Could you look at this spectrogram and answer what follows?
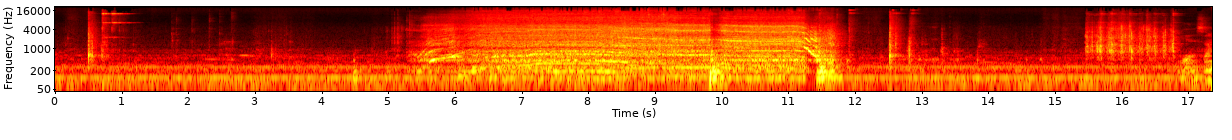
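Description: A power tool drives 2-inch screws into the base of a salon hair wash bowl in one sustained six-second whirring run that winds down at the end, with scattered clicks and handling sounds before and after.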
